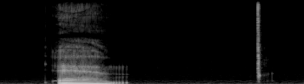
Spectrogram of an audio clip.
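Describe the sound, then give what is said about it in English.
A bee buzzing: a single loud, droning burst lasting about half a second, then quiet with a brief sharp click. “the fucking bee is so distracting. Give me a sec.”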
